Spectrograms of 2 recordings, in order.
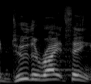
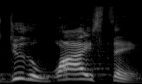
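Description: First: Said in the usual way. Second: Slow, leaning on "wise"; stress on wise. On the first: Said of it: "it doesn't say". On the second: Shown as a demonstration. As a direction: hit the word "wise" slowly. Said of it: "It says".

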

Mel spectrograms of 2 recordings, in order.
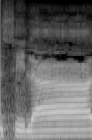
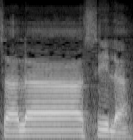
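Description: First: "সিলা" with final laa stretched; written long form. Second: Slow "সালাসিলা", long middle laa, short ending; correct recitation. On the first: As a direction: drag out the ending of "সিলা". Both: Shown as a demonstration. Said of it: "আলিফটা পড়া হবে না".

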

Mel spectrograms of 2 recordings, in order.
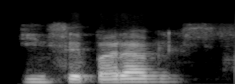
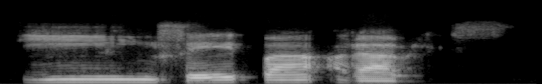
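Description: First: Said in the usual way. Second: Inseparables stretched out very slowly; alargado, recalcado. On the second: Shown as a demonstration. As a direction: draw out every syllable of inseparables. Maestro recalca la palabra clave. (inseparables, muy lento, sílaba por sílaba)

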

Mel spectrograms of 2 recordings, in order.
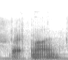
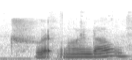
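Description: First: Low, quiet repeat to himself; low mutter. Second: Said in the usual way. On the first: Real, not acted. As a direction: mutter it under your breath, low.

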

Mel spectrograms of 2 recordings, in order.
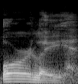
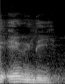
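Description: First: "early" with the er vowel, ur-lee; correct "early". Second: "early" with an ee-ar start, the mistake; the wrong way, "early" said eer-lee; mispronounced "early" with a front vowel. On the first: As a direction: say "early" as urly. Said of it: "قول". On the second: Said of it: "ما تقولش early". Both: Shown as a demonstration.

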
